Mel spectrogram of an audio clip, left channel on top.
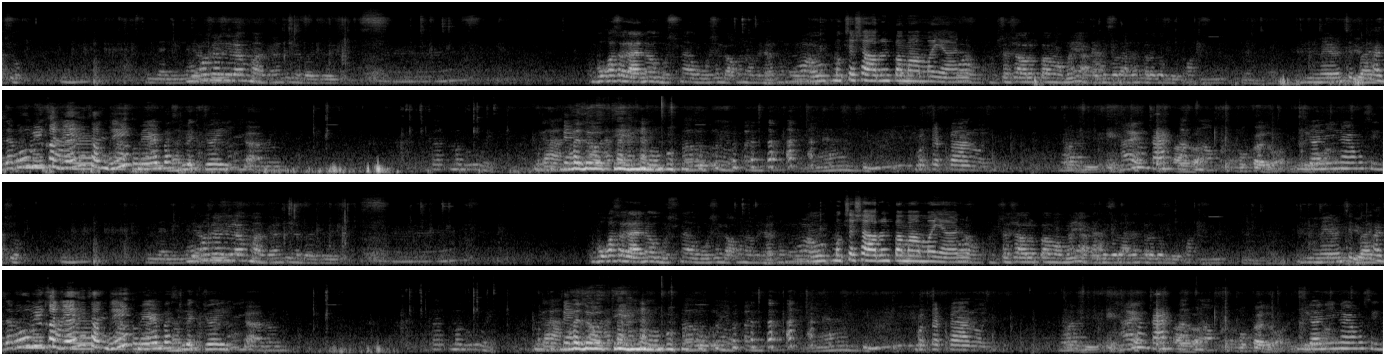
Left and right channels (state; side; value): normal; both; correlation 0.79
